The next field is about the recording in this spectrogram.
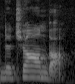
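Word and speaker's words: Nag Champa: It's written Nagchamba, but you pronounce it Nachamba.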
